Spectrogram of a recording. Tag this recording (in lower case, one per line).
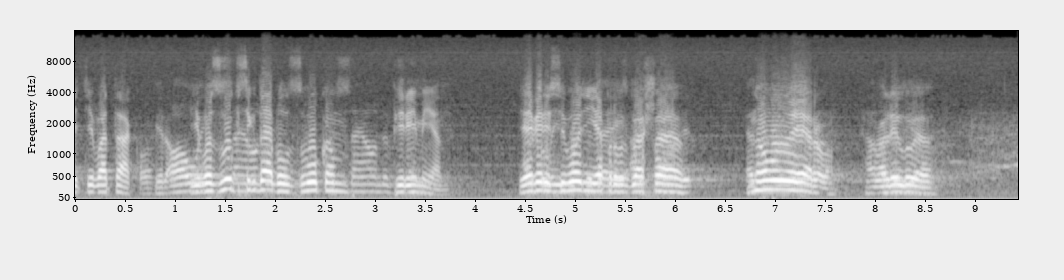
speech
